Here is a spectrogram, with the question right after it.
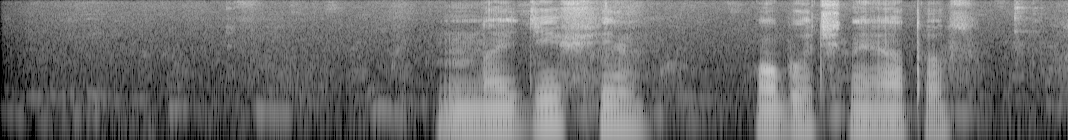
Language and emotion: Russian, neutral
